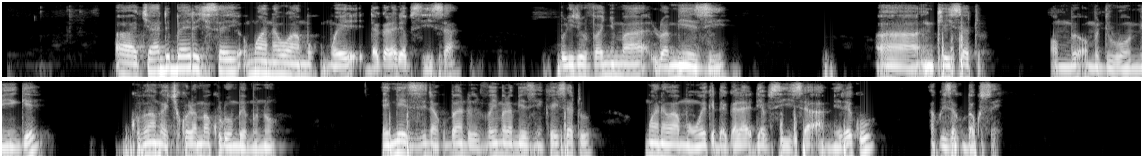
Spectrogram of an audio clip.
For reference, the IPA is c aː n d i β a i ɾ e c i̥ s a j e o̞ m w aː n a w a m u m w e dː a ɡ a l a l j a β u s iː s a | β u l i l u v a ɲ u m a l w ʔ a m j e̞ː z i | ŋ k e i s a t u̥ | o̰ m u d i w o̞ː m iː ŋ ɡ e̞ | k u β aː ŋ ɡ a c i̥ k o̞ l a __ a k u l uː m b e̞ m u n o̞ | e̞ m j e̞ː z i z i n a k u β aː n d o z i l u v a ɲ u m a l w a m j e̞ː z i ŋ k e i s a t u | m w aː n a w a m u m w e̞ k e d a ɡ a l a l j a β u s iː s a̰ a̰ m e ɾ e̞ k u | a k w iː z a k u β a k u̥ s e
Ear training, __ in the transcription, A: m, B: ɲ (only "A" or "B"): A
